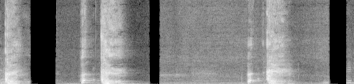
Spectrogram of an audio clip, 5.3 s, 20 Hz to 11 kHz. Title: Me sneezing 27 times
